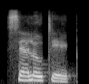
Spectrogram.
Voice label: "Sellotape", Indian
